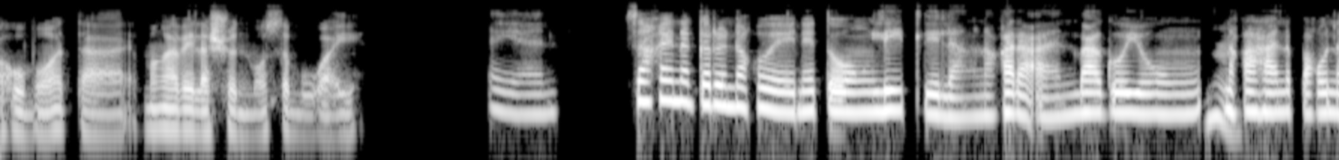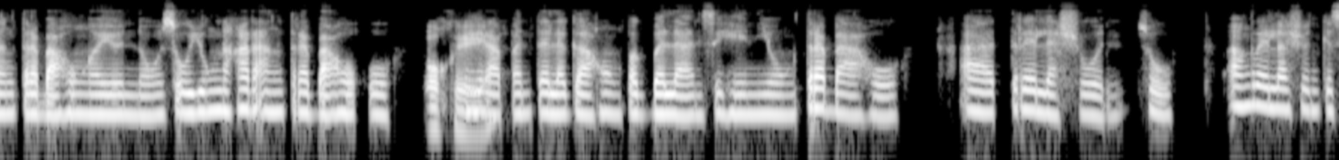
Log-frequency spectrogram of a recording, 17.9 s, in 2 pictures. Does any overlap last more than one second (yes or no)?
no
